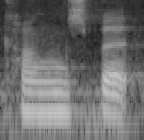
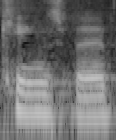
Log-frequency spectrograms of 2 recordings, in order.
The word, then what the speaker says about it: Kongsberg: Australia in partnership with Kongsberg, I think it's pronounced Kingsburg, but in Kongsberg Defence in Australia.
